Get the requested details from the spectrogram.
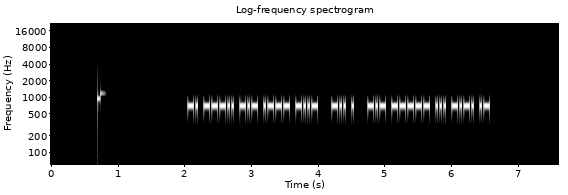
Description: Morse code, heard as a keyed tone, about 37 wpm, 700 Hz. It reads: N8KJX DE K0SCA
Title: USA Callsign DE Callsign - 5 Characters - 40wpm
